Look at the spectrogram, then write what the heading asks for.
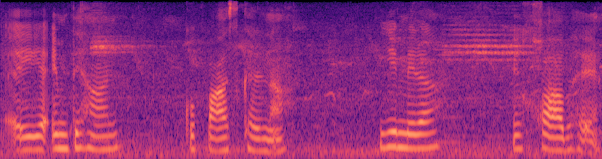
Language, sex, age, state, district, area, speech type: Urdu, female, 18-30, Uttar Pradesh, Aligarh, rural, spontaneous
